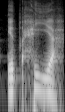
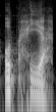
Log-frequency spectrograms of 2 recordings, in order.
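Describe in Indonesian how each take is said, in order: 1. Diawali dengan i dan y-nya digandakan. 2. Diawali dengan u dan y-nya tunggal. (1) "hamzahnya di kasroh" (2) "tanpa ya di tasdid"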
